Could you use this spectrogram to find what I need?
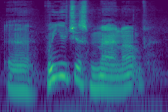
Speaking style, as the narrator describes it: snaps Lisa

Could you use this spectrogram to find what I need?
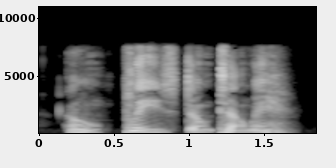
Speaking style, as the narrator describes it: Caught by a gust of terror, Peter cried

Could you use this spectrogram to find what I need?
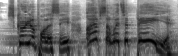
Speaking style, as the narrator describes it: She barks back

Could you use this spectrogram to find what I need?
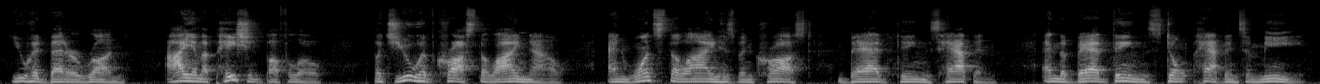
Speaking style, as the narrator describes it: said Buffalo

